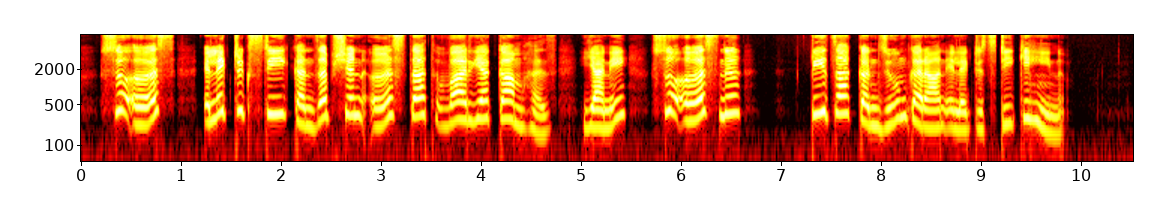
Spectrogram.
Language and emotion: Kashmiri, neutral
